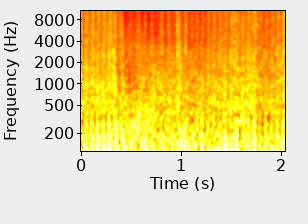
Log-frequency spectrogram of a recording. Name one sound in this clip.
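An explosion bursts.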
